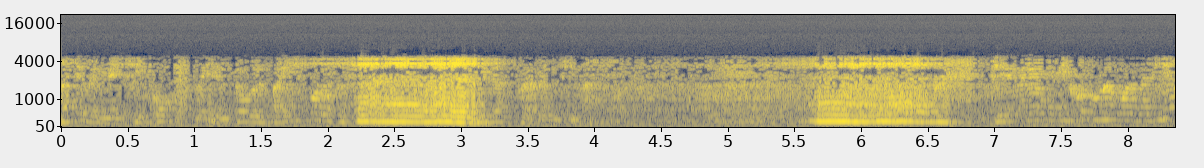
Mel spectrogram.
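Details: Two loud, rough inspiratory snores about three seconds apart, with quieter breathing and faint room noise between: snoring.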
